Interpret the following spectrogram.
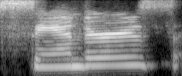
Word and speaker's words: Saunders: do you pronounce it so it's pronounced Sanders but I just got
